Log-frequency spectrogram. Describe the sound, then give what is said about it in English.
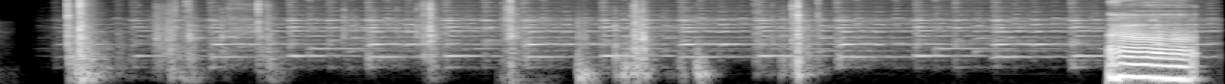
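A long run of metallic clicks, clacks and thunks as several door locks on a rented room's door at the Spirits Merchant are turned and latched one after another, irregular and ringing slightly, ending in a brief loud high squeal. “Now excuse me for a moment while I lock the door.”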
